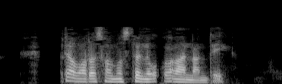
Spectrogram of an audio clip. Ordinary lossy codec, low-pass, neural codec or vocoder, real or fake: MP3, 24 kbps; 7.2 kHz; codec, 16 kHz in and 24 kHz out, 0.6 kbps, FocalCodec, streaming, 2048 codes; fake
